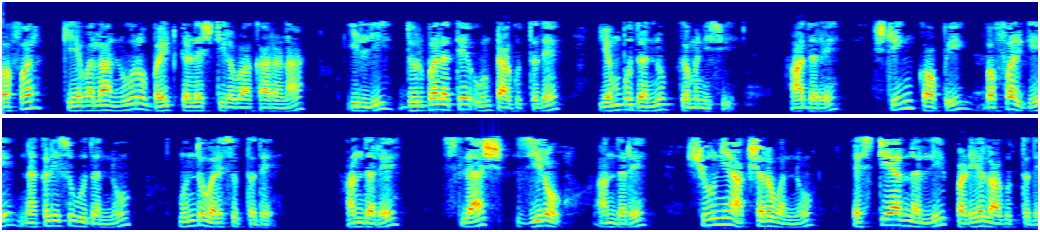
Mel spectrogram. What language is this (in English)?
Kannada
